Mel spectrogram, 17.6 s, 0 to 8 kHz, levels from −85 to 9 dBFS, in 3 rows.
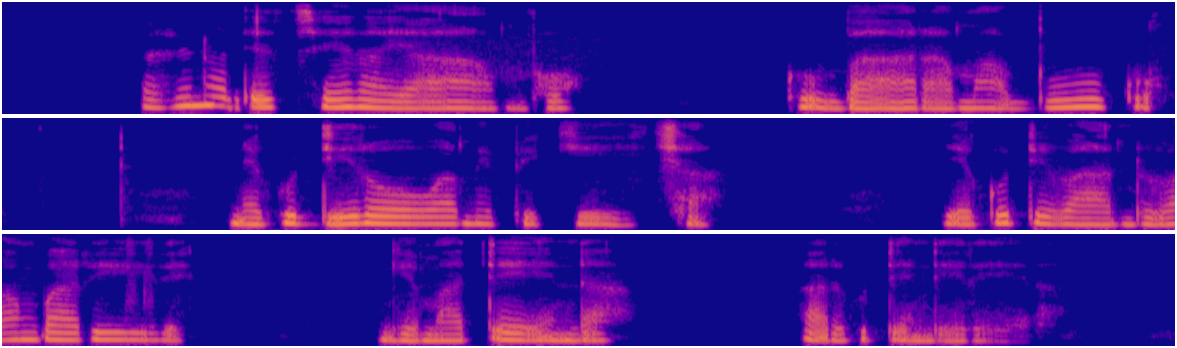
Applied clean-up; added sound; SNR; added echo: none; none; none; none.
